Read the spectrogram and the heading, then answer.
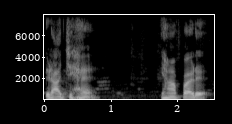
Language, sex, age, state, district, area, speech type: Hindi, male, 30-45, Bihar, Muzaffarpur, urban, spontaneous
